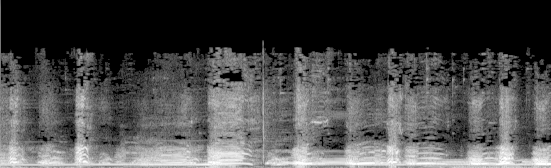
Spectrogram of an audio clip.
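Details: Husky screaming after an encounter with a pitbull at a dog park: drawn-out wavering wails with rich overtones, broken by sharp yelping bursts roughly every half second, and a steady high whine running beneath throughout.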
